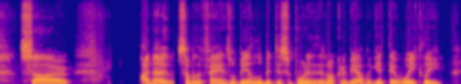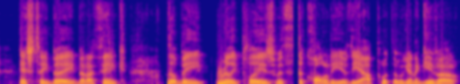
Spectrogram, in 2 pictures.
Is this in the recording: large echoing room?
no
